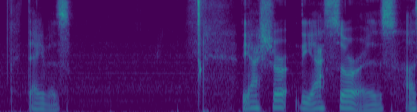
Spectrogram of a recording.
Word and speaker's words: Asura: If you were a god, you'd be an Asura, or as we pronounce it in Japanese, an Ashura.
